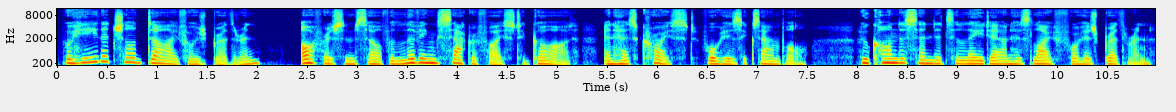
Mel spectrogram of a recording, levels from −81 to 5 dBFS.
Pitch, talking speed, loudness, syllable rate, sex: 185 Hz, 170 wpm, -18 LUFS, 4.5 syllables/s, female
